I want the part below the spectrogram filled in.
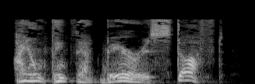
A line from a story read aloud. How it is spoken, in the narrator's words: Josh whispered excitedly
